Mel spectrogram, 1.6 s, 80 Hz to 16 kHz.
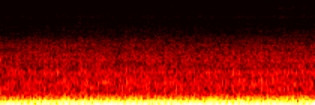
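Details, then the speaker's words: Yamaha XJ6 motorcycle engine just after starting: steady low rumble with light valve clatter while oil reaches the top end; normal for this large engine, fades shortly. "eu liguei para olhar o barulho do da válvula no interior do motor o motor é muito grande"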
